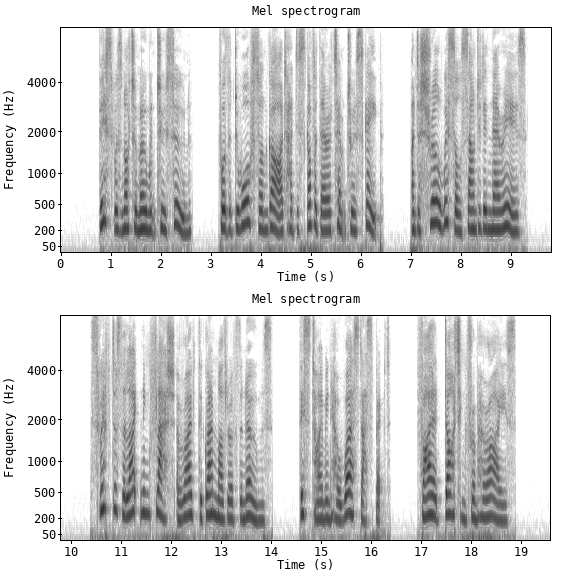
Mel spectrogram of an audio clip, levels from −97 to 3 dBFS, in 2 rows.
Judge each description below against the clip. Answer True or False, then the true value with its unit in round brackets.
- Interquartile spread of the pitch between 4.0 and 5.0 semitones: False (3.4 semitones)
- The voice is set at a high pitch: True (205 Hz)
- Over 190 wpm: False (145 wpm)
